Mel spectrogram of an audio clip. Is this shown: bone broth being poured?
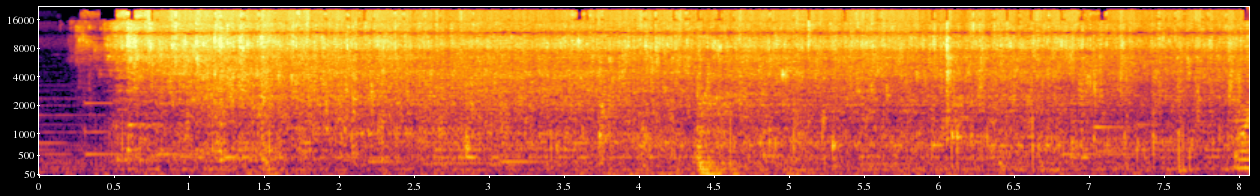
yes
